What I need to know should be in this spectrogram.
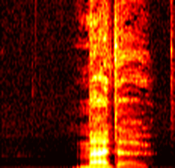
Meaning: A surname
- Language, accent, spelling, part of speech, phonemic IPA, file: English, UK, Maddow, proper noun, /mædoʊ/, En-uk-Maddow.oga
